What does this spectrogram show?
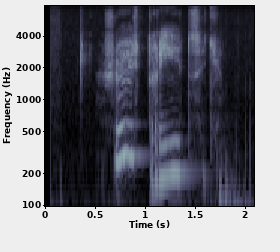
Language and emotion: Russian, sad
